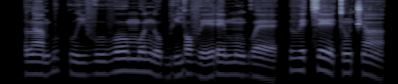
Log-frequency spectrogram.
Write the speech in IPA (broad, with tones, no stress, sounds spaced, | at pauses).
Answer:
l ã˨ b ʊ˦ kʷ iː˨ v uː˨ β oː˦ m o˦ n o˨ b i˨˦ j ɔ˦ v eː˨˦ ɾ eː˦ m ũ˦ ɡʷ ɛ˦˨ | β ɪ˦ t͡s eː˦˨ t ũ˦ t͡ʃ ã˦˨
